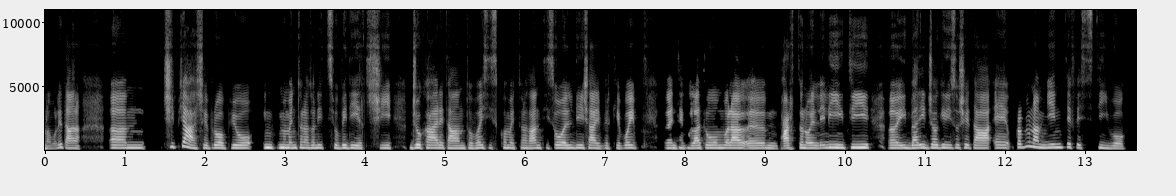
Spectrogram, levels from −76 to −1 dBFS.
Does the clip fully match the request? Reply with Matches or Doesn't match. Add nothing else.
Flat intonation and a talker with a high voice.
Matches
